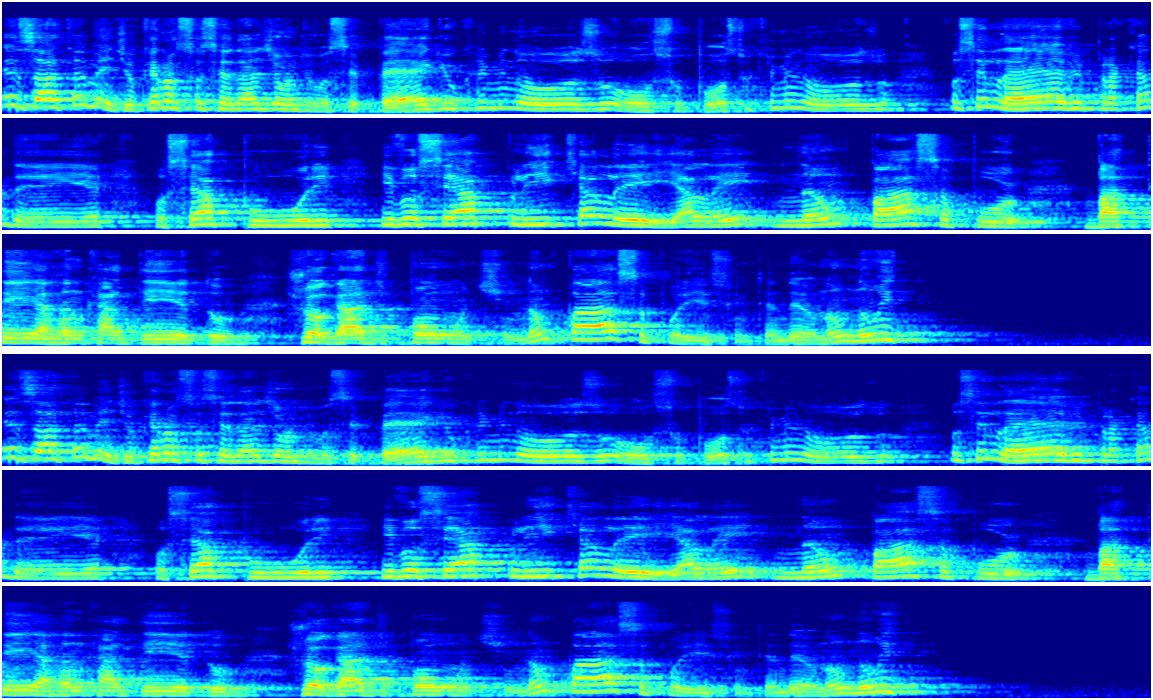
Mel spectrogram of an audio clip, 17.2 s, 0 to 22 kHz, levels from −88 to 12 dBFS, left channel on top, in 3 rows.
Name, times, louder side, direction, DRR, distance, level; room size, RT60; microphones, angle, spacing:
voice 1, 0.0-4.5 4.7-10.9 11.2-12.7 12.9-16.0, left 1 dB, 30° left, 8 dB, 1.7 m, -28 dB
25.5 x 13.0 x 7.8 m, 0.80 s
head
